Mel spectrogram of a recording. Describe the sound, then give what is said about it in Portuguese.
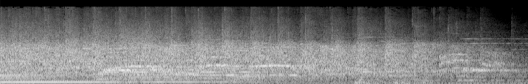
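A church audience applauds God steadily for several seconds, a dense wash of clapping that gradually fades toward the end, with a low hum and faint voices mixed underneath. “Olha aplaudir a Ele.”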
